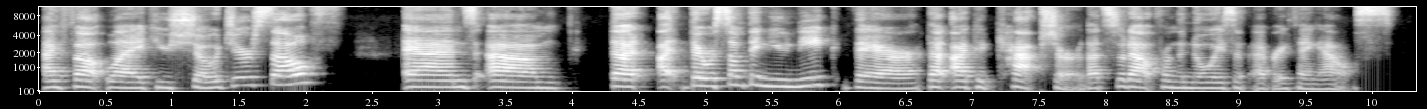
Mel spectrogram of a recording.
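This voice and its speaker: A woman speaks as a guest in a casual conversation, earnest and reflective. Her voice is bright and forceful, and she builds her points in short phrases. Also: medium pitch, a little slow. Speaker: guest, executive function coach and doodle artist.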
